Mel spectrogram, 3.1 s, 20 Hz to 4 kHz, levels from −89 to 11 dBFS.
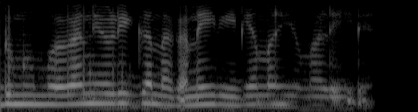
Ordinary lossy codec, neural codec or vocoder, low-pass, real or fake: Opus, 32 kbps; none; 3.6 kHz; real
